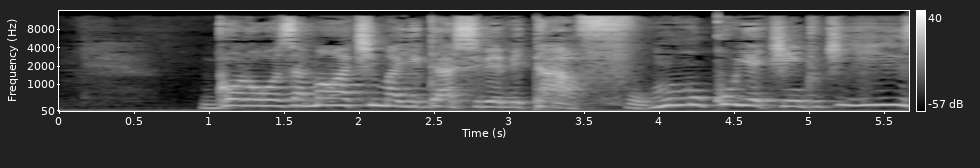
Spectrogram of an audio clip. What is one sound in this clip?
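A man speaks loudly and forcefully, close to a microphone.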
